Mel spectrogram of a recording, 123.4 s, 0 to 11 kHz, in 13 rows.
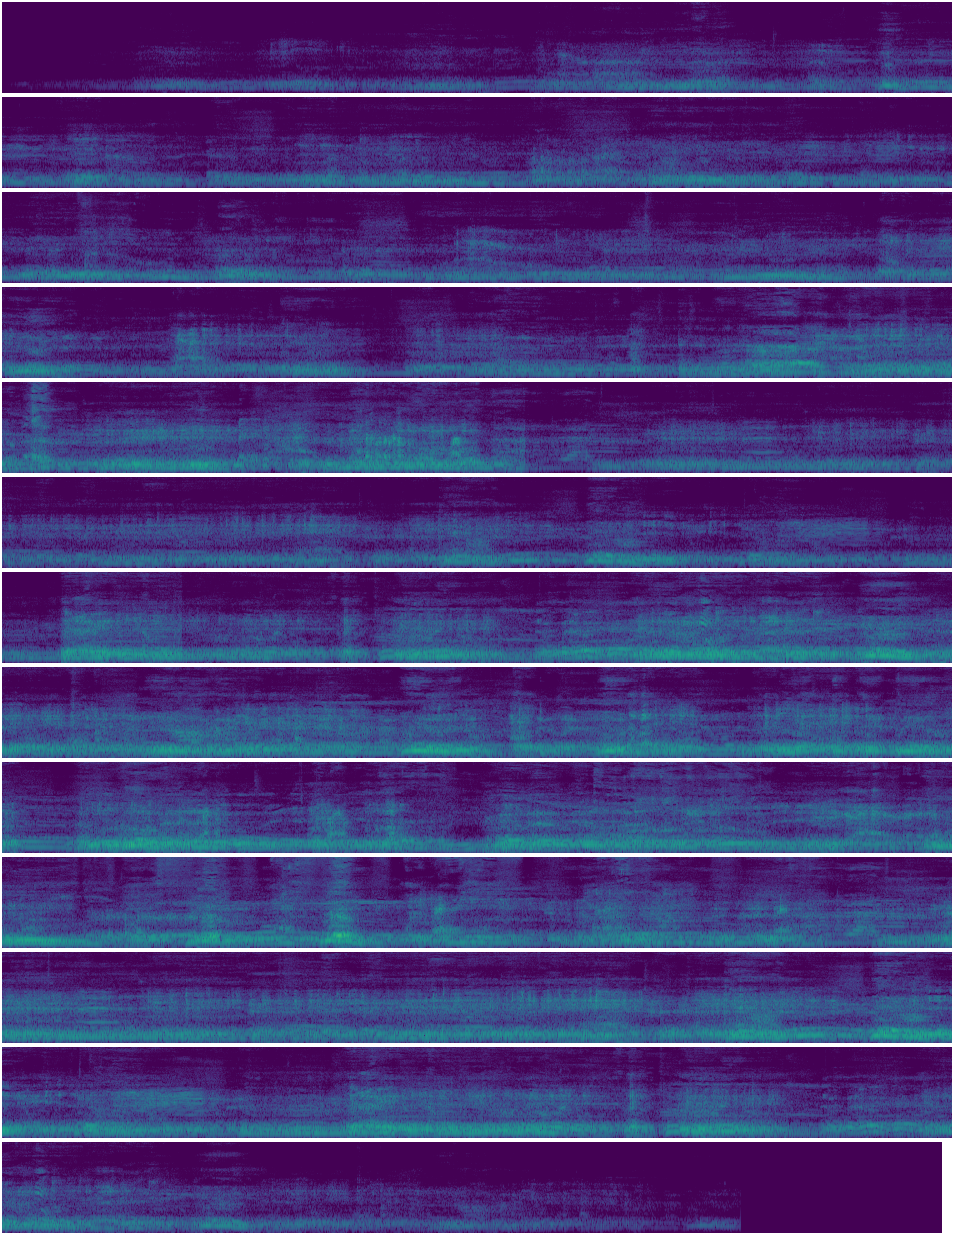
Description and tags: Zombie Group 1C
Multiple people pretending to be zombies, uneffected.
horror, monster, zombie, roar, undead, dead-season, snarl, voice, group, ensemble, solo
